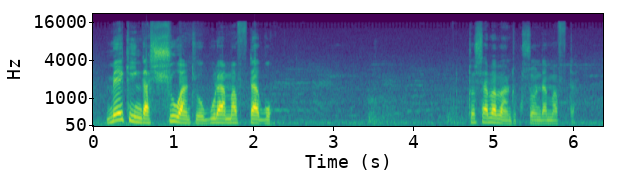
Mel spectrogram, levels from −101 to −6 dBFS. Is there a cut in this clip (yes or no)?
no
